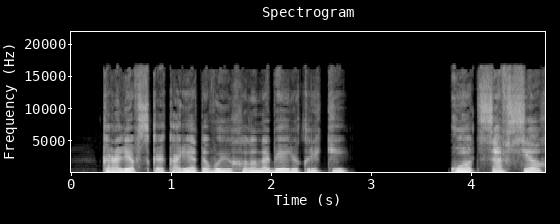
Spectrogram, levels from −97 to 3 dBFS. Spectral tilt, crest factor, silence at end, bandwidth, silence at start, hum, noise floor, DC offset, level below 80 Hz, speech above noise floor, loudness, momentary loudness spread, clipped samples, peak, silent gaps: -5 dB/octave; 16 dB; 0 s; 17 kHz; 0.3 s; none; under -90 dBFS; under 0.1%; -62 dBFS; over 73 dB; -18 LUFS; 8 LU; under 0.1%; -4 dBFS; 2.86-3.74 s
